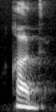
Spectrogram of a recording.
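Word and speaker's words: क़द: आप कद बोलते हैं दरअसल यहां का के नीचे नुक्ता है यह है कद यहां जो उच्चारण होगा वह होगा कद क के नीचे नुक्ता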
